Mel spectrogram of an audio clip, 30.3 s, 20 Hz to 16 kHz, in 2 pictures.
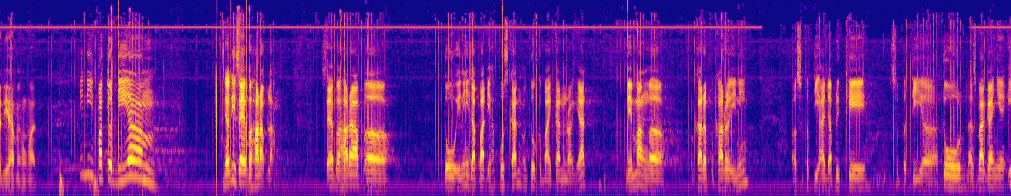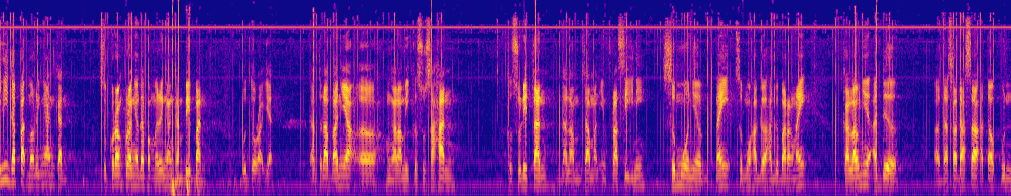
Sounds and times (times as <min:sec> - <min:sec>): Male speech, man speaking: 0:00.0 - 0:02.5, 0:03.3 - 0:04.2, 0:04.9 - 0:05.9, 0:06.6 - 0:08.8, 0:09.4 - 0:11.3, 0:11.9 - 0:22.0, 0:22.8 - 0:30.3
Narration, monologue: 0:00.0 - 0:30.3.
